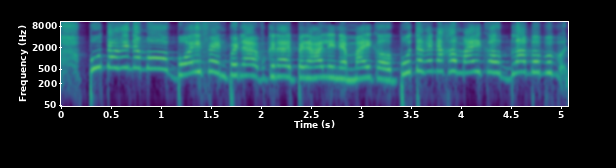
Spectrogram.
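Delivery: put-on, high, furious swearing. Explaining they don't mean literal rage, the speaker demos cursing out a boyfriend: mock-angry cursing. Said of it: "dapat magalit ka as in tipong".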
